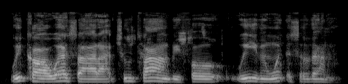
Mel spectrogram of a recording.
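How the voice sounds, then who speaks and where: Taking the coach's side in a casual, argumentative sports chat, a youth football coach appearing as a show guest gets emphatic and slangy, repeating phrases to press his point. His voice is mid-range and a bit bright.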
